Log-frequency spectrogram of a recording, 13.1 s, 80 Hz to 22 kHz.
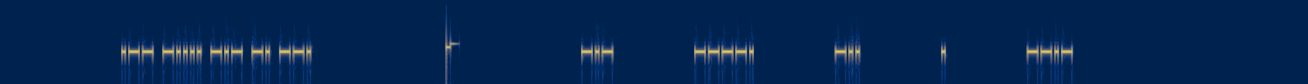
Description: Morse code, heard as a keyed tone, about 36 wpm, spaced as for 15 wpm, 700 Hz. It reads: W6KNG K9DEQ
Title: USA Call Signs - 5 Characters - 8x Character Spacing - 35wpm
